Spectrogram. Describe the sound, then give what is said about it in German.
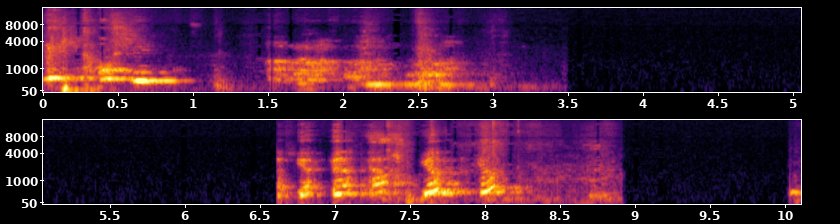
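A dog whimpers and gives short yips and barks in two fairly loud bursts, separated by a few seconds of silence. “Tja, ansonsten, jetzt ist Hund wach, aber Hund will nicht.”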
